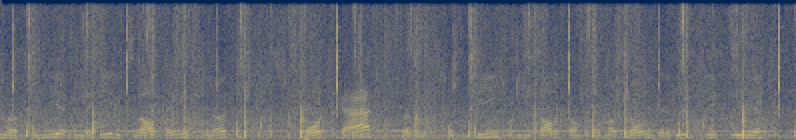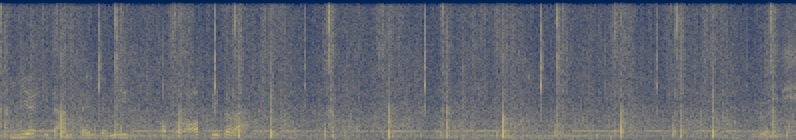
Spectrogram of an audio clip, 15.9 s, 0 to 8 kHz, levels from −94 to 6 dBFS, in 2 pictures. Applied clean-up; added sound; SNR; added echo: none; Walk, footsteps; -2 dB; none.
